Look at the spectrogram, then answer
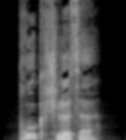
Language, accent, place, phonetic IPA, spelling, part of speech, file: German, Germany, Berlin, [ˈtʁuːkˌʃlʏsə], Trugschlüsse, noun, De-Trugschlüsse.ogg
- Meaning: nominative/accusative/genitive plural of Trugschluss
